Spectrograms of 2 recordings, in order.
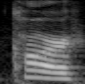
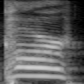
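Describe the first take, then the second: First: The word is said quietly and calmly. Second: The word is yelled loudly and sharply. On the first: It warns the driver without starting an argument. The speaker calls it right. "if I just say in a calm manner" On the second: It sounds like an alarm and starts an argument. The speaker calls it wrong. "don't yell in the car. Like, don't be like"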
